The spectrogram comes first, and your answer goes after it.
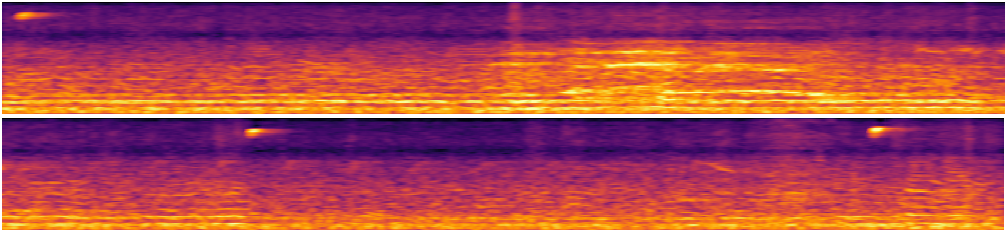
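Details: Massed honey bees on a pollen substitute give a loud even buzz, swelling briefly early on, with a few sharp high chirps and clicks scattered through.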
